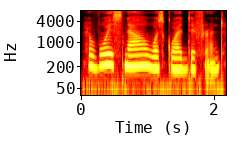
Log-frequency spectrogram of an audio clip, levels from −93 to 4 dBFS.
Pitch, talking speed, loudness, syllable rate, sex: 200 Hz, 165 wpm, -16 LUFS, 5.1 syllables/s, female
